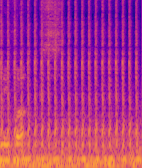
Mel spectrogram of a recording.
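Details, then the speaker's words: Car interior while driving home: fast, even tapping, about ten per second, from behind the dash. It comes on randomly and briefly; suspected temperature-control (blend door) actuator under the lower dash or glove box. "and what that does is it controls the temperature and it doesn't stay on long but it does come on randomly"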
